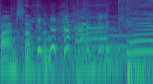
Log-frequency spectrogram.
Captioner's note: laughing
